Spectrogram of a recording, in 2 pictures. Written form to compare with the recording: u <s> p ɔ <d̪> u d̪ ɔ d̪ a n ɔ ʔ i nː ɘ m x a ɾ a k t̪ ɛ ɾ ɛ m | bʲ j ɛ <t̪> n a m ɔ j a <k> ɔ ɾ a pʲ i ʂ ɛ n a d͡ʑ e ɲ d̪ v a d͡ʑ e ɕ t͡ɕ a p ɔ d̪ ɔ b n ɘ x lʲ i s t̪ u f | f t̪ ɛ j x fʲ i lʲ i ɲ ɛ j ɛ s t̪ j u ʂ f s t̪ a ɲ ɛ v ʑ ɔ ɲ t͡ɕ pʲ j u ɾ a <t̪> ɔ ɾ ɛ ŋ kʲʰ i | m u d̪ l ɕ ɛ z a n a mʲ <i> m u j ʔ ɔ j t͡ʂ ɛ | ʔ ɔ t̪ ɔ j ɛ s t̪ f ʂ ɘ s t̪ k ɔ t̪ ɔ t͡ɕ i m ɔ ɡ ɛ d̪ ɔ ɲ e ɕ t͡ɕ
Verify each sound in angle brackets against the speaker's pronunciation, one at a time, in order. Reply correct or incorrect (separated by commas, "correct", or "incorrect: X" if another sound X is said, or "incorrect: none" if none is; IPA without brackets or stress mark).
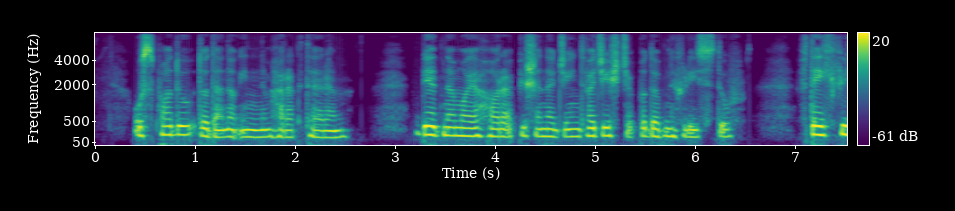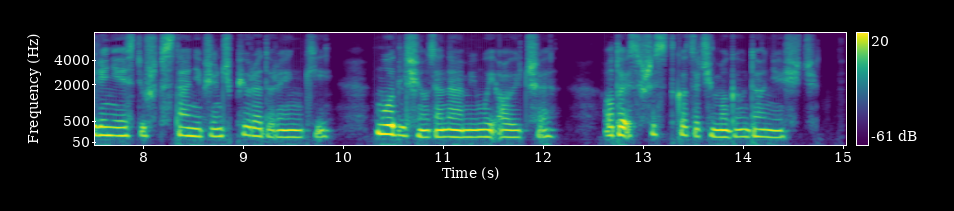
correct, correct, incorrect: d̪, incorrect: x, incorrect: d̪, correct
